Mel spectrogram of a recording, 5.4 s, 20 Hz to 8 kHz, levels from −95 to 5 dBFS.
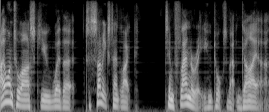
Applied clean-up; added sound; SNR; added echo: neural mask model DeepFilterNet 3.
